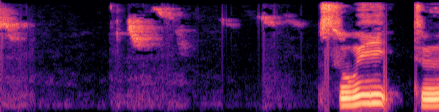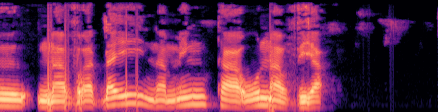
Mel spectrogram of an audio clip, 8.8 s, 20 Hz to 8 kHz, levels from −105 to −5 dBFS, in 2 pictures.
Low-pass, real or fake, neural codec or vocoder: 7.2 kHz; fake; vocoder, 44.1 kHz, 80 mel bands, Vocos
